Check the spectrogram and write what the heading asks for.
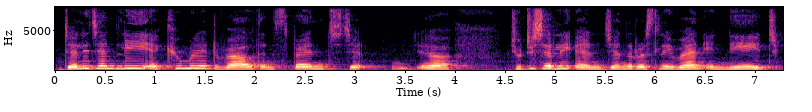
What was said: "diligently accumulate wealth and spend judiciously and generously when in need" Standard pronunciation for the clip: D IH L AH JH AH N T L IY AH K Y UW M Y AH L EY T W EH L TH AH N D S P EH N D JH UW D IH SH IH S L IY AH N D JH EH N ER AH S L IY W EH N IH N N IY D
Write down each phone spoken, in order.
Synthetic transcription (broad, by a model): D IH L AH JH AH N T L IY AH K Y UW M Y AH L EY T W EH L T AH N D S P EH N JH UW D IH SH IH L IY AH N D JH EH N ER AH S L IY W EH N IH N N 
